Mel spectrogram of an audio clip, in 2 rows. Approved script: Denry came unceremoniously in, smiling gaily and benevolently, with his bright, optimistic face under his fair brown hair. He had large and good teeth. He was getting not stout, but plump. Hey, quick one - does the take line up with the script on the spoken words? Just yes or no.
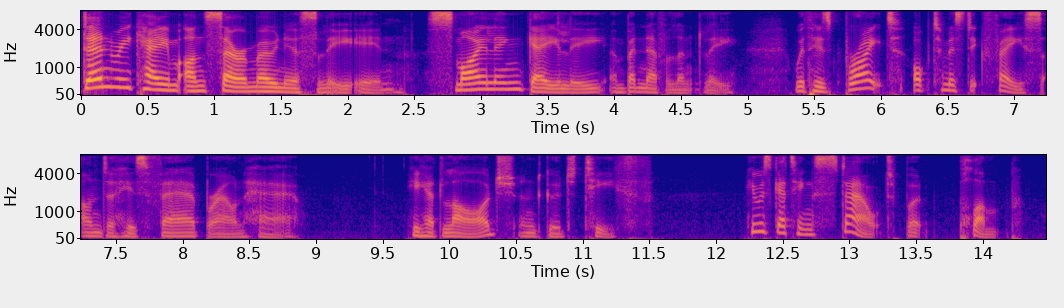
no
